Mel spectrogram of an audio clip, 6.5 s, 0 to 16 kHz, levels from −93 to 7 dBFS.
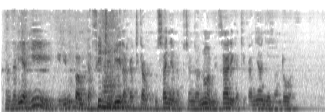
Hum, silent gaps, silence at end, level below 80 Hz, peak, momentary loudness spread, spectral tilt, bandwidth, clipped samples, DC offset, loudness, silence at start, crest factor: none; none; 0.55 s; -48 dBFS; 0 dBFS; 11 LU; -6.5 dB/octave; 11.5 kHz; under 0.1%; under 0.1%; -17 LUFS; 0.1 s; 16 dB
